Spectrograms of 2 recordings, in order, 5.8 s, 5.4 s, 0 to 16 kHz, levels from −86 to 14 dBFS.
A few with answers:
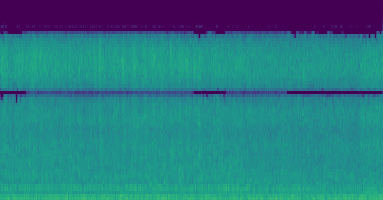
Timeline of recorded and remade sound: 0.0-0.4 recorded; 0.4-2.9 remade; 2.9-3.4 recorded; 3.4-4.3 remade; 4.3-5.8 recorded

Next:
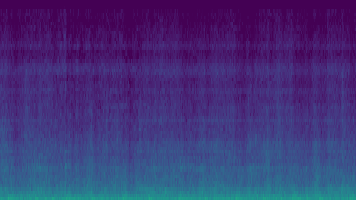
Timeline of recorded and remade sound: 0.0-0.8 remade; 0.8-2.2 recorded; 2.2-5.4 remade

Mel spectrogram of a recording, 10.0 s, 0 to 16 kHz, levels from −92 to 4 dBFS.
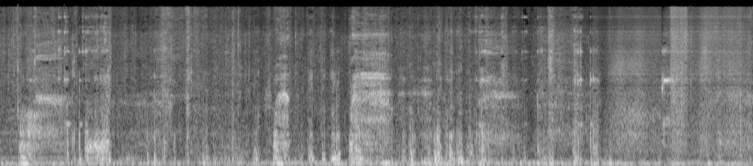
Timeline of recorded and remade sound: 0.0-7.9 recorded; 7.9-10.0 remade

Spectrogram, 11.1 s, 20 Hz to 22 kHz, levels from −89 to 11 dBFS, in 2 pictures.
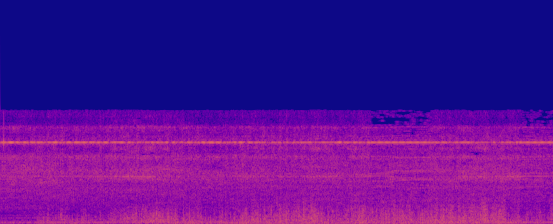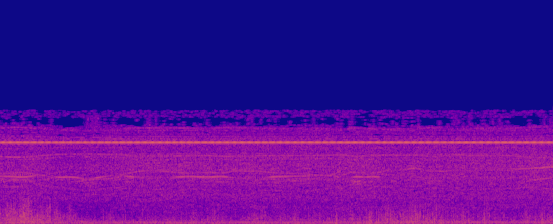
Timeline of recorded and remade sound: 0.0-3.7 remade; 3.7-4.3 recorded; 4.3-5.2 remade; 5.2-11.1 recorded

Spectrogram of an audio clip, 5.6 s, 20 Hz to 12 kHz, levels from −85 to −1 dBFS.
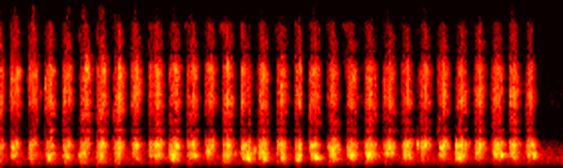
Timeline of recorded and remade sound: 0.0-5.6 recorded

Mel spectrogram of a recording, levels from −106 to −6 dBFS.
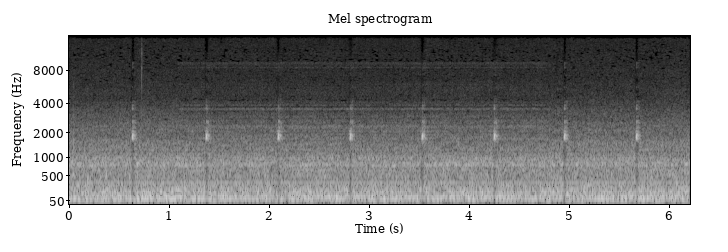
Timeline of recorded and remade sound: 0.0-1.1 recorded; 1.1-4.8 remade; 4.8-6.2 recorded

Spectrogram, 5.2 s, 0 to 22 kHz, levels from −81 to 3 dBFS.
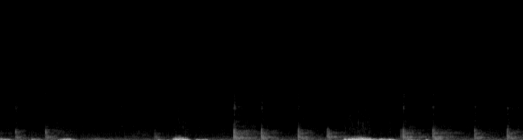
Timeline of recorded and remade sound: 0.0-3.1 remade; 3.1-4.0 recorded; 4.0-4.7 remade; 4.7-5.2 recorded

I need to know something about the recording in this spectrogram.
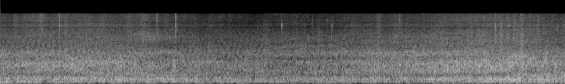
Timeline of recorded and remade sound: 0.0-2.7 remade; 2.7-3.4 recorded; 3.4-4.4 remade; 4.4-5.7 recorded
